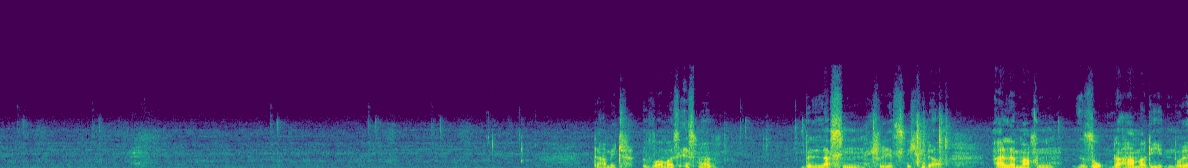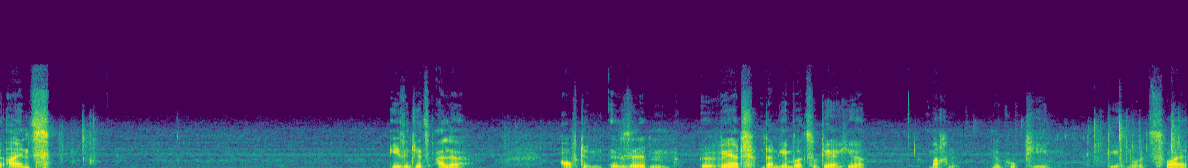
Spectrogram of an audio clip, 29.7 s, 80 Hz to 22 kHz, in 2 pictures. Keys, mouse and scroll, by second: 0.6 click, 1.4 middle click, 3.7 click, 4.9 click, 5.7 middle click, 8.0 click, 8.8 click, 9.6 drag, 10.2 shift+drag, 10.7 shift+drag, 11.7 shift+Delete, 12.0 Return, 13.4 right click, 16.2 alt+a, 21.4 Escape, 23.0 middle click, 27.2 click, 27.9 click, 28.8 shift+g, 29.1 0, 29.3 2.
